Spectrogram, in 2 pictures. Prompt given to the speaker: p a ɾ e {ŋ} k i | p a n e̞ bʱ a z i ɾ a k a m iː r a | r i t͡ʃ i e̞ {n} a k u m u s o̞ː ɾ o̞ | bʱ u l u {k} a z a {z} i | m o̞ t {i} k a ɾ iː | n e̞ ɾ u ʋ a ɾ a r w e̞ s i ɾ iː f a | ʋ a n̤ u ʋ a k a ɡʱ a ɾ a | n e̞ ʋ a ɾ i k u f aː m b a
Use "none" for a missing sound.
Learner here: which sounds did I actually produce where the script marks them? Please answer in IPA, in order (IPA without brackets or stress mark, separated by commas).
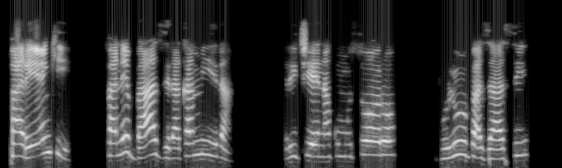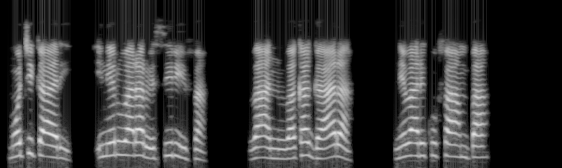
ŋ, n, p, s, i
